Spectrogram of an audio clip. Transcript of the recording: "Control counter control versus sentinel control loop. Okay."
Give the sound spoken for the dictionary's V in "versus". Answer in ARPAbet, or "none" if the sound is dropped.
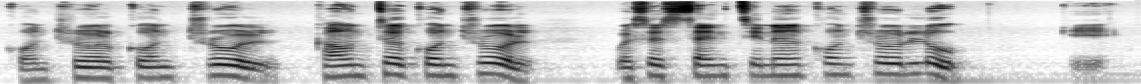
W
